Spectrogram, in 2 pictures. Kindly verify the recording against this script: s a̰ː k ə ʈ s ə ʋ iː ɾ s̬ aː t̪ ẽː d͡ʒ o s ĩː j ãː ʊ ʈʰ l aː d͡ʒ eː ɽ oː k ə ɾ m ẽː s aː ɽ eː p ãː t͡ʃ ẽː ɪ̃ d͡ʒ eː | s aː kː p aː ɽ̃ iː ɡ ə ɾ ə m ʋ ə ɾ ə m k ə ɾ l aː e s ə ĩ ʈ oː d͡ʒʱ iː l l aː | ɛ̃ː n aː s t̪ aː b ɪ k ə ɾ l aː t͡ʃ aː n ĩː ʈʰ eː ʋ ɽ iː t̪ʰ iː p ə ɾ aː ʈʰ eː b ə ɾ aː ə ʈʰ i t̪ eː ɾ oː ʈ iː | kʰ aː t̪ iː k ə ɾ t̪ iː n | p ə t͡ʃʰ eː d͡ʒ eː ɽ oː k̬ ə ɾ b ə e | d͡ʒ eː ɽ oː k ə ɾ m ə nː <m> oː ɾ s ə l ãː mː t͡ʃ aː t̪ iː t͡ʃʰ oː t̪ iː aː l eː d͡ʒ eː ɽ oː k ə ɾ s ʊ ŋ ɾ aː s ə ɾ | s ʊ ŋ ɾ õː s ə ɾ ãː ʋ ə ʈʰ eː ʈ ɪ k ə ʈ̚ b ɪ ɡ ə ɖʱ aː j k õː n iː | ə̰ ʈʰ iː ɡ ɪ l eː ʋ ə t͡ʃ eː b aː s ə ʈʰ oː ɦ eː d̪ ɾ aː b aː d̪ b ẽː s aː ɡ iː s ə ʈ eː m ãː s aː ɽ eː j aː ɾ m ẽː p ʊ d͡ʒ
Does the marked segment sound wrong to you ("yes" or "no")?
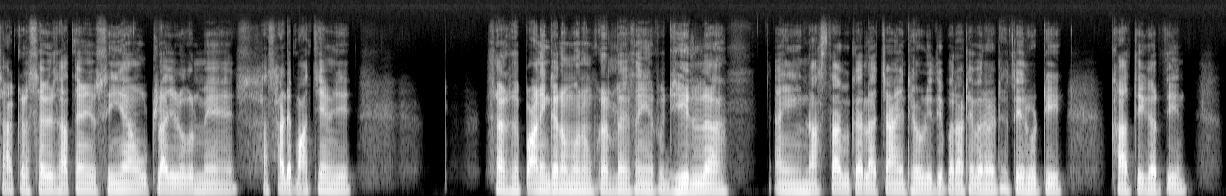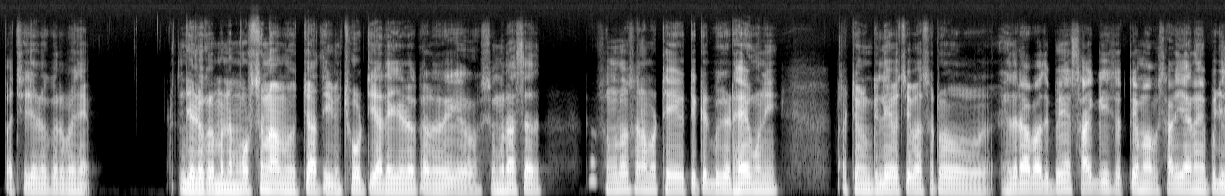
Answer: no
